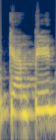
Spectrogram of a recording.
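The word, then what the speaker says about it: campaign: जैसे कैमपेन तो कैंपेन में यहां जी है लेकिन हम जी तो बोल ही नहीं रहे।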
